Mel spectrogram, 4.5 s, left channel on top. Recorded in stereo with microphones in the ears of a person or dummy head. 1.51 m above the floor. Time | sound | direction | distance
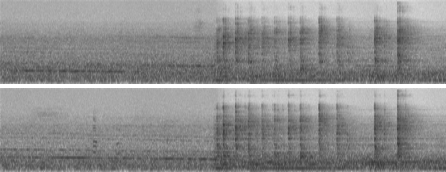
2.1 | typing on a keyboard | 10° right (ahead or behind) | 1.9 m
